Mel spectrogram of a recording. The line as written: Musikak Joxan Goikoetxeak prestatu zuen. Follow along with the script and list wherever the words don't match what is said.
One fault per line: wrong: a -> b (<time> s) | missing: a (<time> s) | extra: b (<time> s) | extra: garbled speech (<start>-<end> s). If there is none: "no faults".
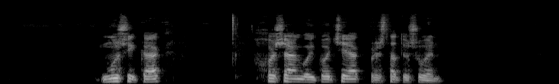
no faults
